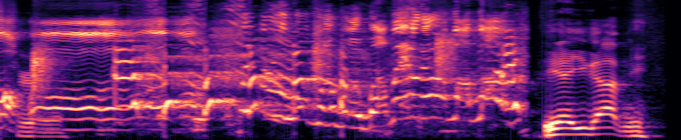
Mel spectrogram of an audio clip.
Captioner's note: continues making silly noises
